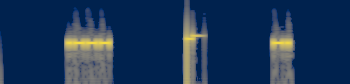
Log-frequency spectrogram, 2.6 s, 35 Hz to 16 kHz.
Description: Morse code, heard as a keyed tone, about 48 wpm, 700 Hz. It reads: J N
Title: Single Letter-Number - Rapid-Fire 50wpm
